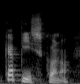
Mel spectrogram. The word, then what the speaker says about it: capiscono: Se abbiamo o, si pronuncerà sk, quindi capisco, capiscono, ma se abbiamo e o i, abbiamo sh, capisci, capisce. E questo segue le normali regole di pronuncia dell'italiano. Finisco come sconto, per esempio, finisci come sci, finisce come pesce.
